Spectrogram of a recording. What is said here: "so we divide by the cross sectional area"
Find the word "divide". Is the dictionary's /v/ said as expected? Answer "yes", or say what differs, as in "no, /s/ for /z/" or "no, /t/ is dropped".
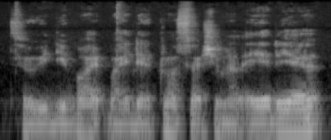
yes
